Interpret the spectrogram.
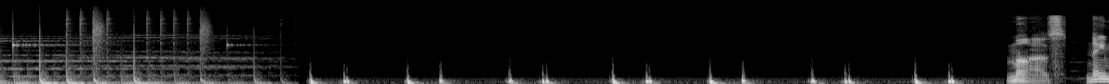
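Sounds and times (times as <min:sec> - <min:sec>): heartbeat thumps: 0:03.0 - 0:09.7.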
